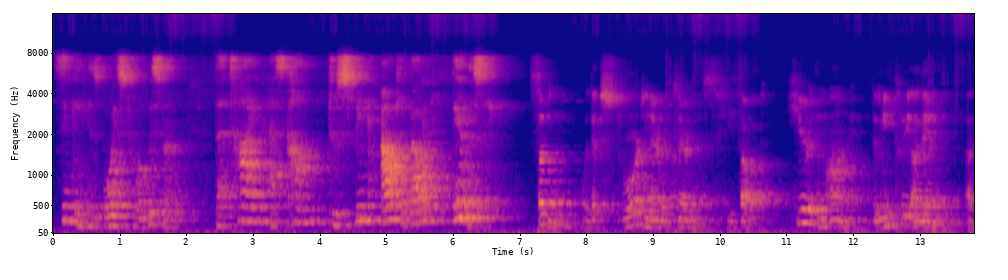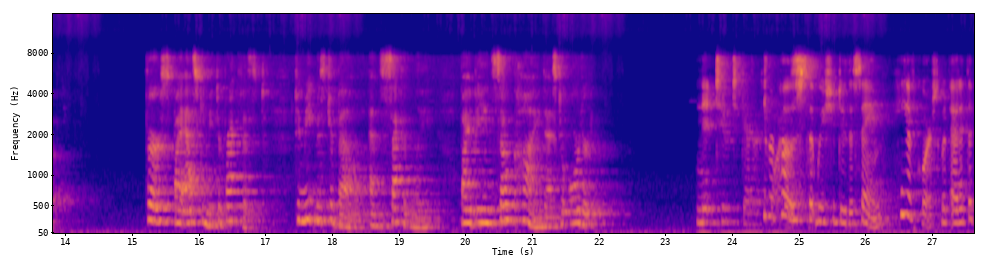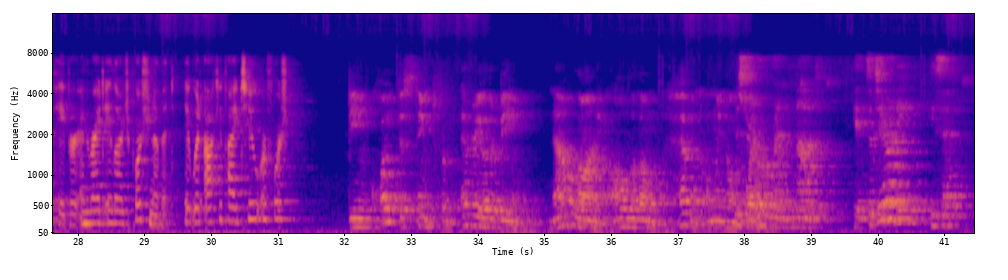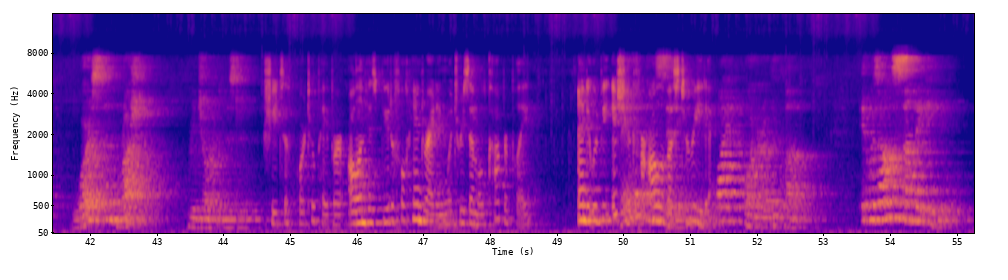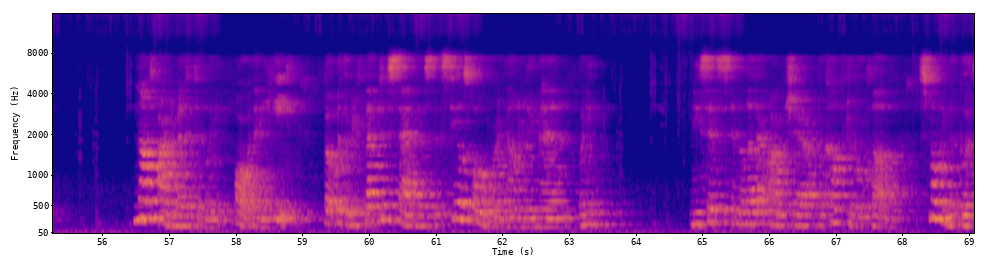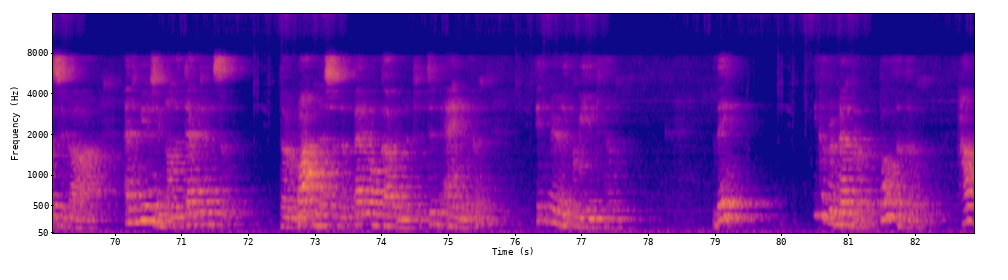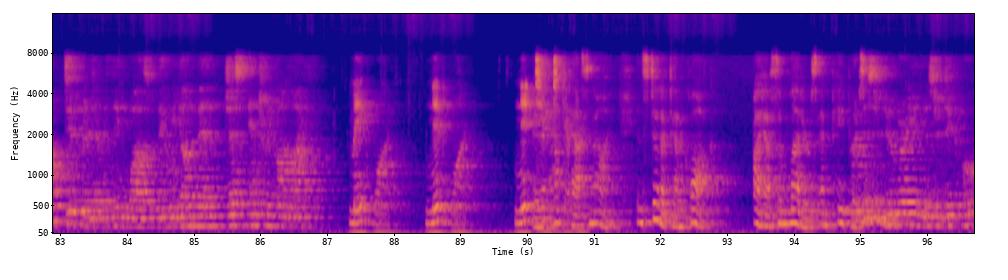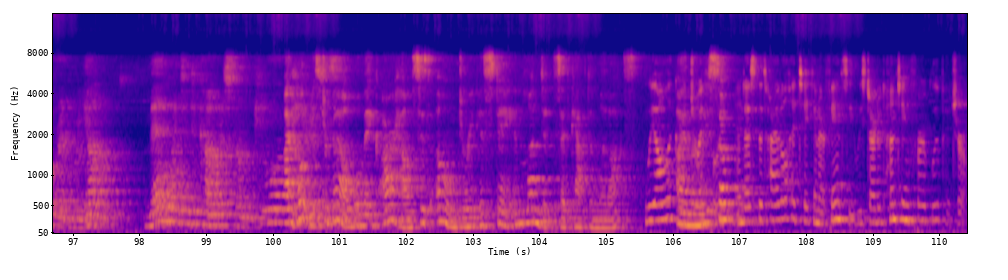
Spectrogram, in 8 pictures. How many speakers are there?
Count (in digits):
5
